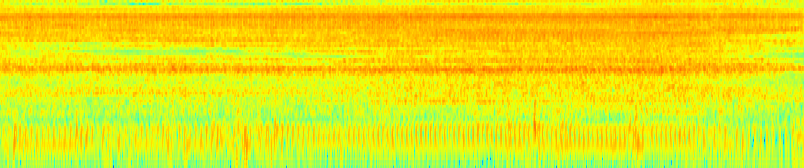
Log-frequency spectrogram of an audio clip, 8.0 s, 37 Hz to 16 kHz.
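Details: Honda Vario 125 FI that stalled and flashed MIL code 12; a speedometer cable shorting 12 V to the engine body was repaired. After the repair the idle is steady and even, with no misses or knocks, and code 12 no longer appears.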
